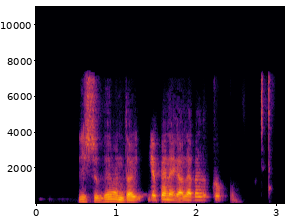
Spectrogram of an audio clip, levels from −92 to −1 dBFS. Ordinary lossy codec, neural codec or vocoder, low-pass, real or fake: MP3, 64 kbps; codec, 16 kHz, 0.5 kbps, X-Codec, HuBERT features, trained on balanced general audio; 7.2 kHz; fake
